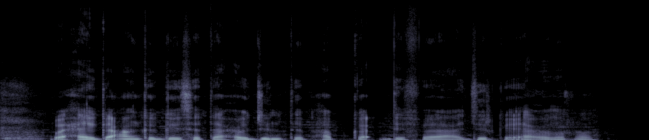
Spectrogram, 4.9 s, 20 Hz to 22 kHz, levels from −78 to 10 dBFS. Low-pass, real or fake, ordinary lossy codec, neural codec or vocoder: none; real; none; none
